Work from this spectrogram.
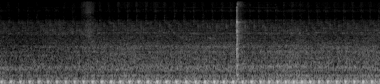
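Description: A Yamaha RayZR 125 Fi scooter engine idles close by, a steady rapid low putter with even pulses and a light mechanical clatter, running alone without talk.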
